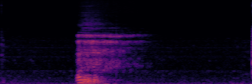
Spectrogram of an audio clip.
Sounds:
Sigh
